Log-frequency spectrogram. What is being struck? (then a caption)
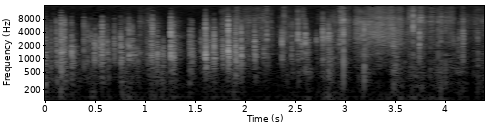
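Paper magazine. Fingertips and long nails rub, crinkle and turn the thin pages of a large open magazine lying on a table. The result is a quiet, dense stream of crisp, dry crackles and rustles, bright and papery with almost no low end, each snap dying away almost instantly. Near the end, a softer, steadier swish of paper sliding is heard.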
